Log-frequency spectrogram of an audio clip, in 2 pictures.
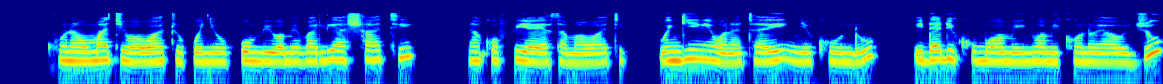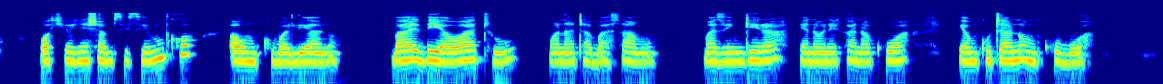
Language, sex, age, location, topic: Swahili, female, 18-24, Nakuru, government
